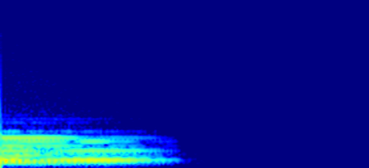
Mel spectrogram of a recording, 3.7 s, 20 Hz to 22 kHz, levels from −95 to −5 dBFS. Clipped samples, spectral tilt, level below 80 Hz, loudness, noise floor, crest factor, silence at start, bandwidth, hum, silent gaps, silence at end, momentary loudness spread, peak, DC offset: under 0.1%; -10.5 dB/octave; under -90 dBFS; -44 LUFS; under -90 dBFS; 18 dB; 0 s; 15 kHz; none; none; 2 s; 12 LU; -30 dBFS; under 0.1%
